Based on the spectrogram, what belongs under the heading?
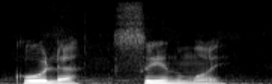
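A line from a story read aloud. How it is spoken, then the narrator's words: Affectionate. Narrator (Russian): ласково называл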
